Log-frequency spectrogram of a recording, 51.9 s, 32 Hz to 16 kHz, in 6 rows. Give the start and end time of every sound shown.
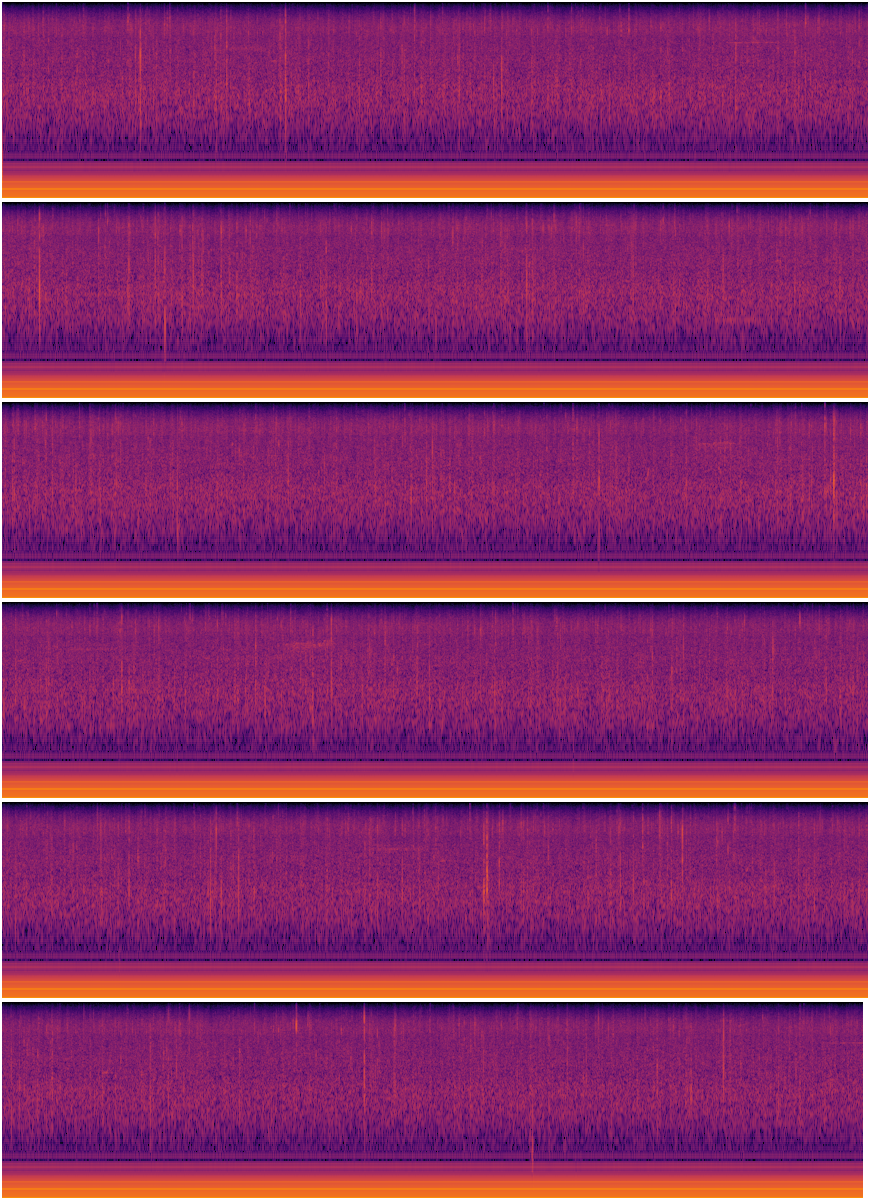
[0, 52] rain
[2, 4] Varied Thrush song
[6, 8] Varied Thrush song
[24, 26] Swainson's Thrush call
[28, 30] Swainson's Thrush call
[38, 40] Varied Thrush song
[50, 52] Varied Thrush song

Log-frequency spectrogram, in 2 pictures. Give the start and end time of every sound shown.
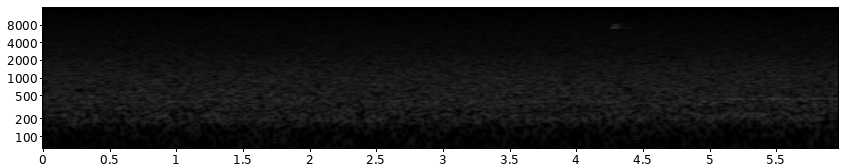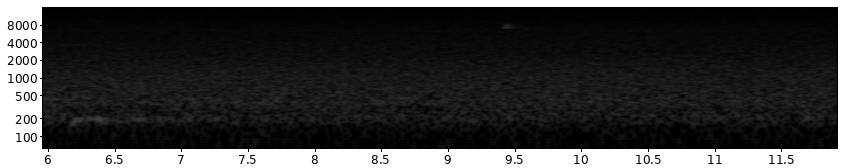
[4, 6] unidentified bird chip note
[4, 8] insect buzz
[8, 10] unidentified bird chip note

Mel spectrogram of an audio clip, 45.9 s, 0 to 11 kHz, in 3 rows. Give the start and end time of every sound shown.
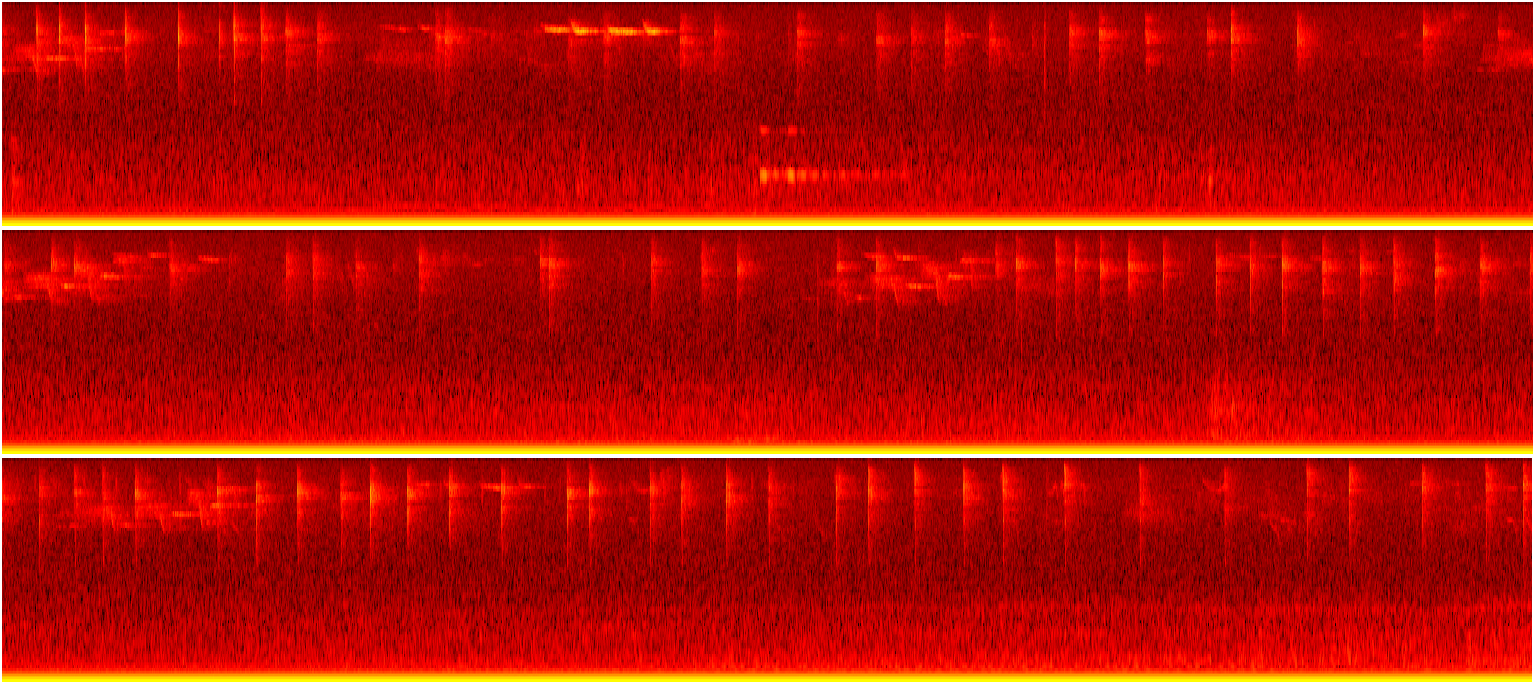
[0, 2] warbler song
[0, 46] unidentified bird chip note
[4, 8] Brown Creeper call
[6, 10] truck beep
[14, 18] warbler song
[24, 26] warbler song
[30, 34] warbler song
[34, 36] Brown Creeper call
[34, 42] vehicle engine
[42, 44] Evening Grosbeak call
[44, 46] vehicle engine

